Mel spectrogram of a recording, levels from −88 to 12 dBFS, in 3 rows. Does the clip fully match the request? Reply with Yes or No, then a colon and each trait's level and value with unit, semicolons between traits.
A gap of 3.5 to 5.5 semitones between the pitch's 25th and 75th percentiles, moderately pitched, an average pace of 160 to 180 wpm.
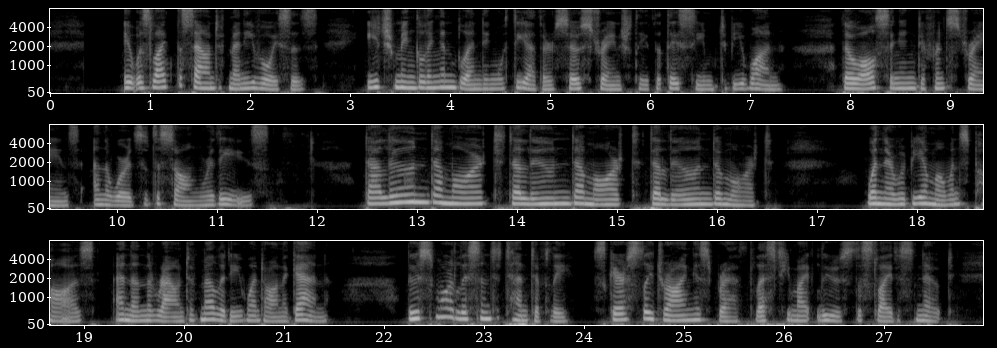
Yes: average, 3.9 semitones; medium, 180 Hz; average, 165 wpm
